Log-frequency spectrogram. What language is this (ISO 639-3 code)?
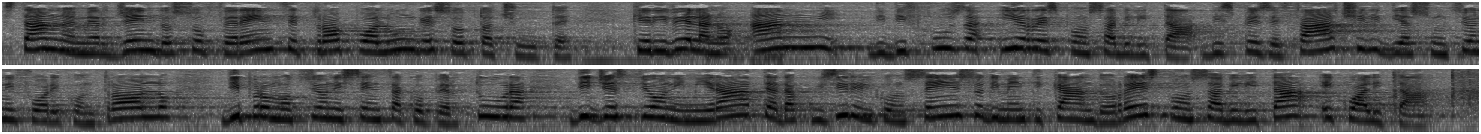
ita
